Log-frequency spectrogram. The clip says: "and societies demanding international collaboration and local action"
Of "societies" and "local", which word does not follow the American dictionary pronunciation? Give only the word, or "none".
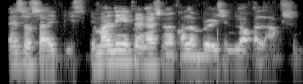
societies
